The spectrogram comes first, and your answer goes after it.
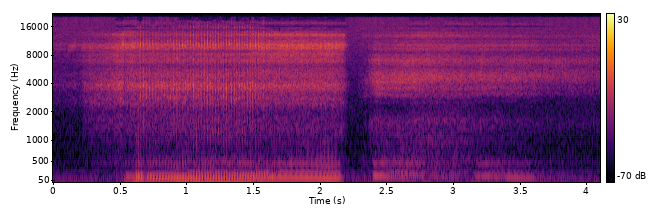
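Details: Queenie, a large pig, snoring in her sleep: a deep, vibrating drawn-out snore of about a second and a half, then gentler rumbling breaths.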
